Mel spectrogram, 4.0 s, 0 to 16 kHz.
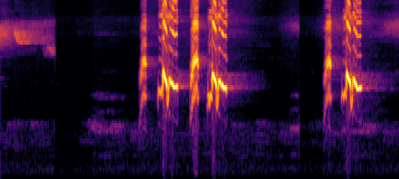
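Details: Calling Sooty-headed bulbul seeking its companions, for use as a lure: two groups of sharp, bubbly chirps near 1.5–2.2 s and 3.3 s, with a faint high hiss early on.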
